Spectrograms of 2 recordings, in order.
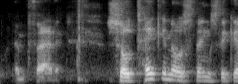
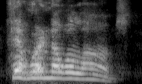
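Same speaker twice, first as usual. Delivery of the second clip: very high, drawn-out exclamation; high emphatic cry; 13 semitones higher, 4 dB louder than usual. Retold or imitated. Actor telling the director there was no security, high emphatic cry. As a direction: stretch it out high and insistent. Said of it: "I said it just like that".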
